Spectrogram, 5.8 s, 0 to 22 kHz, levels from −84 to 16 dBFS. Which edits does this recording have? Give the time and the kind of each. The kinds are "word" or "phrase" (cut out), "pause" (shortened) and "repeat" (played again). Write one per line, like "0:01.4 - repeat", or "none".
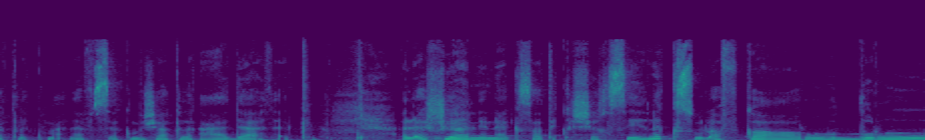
0:01.2 - word
0:03.5 - word
0:04.3 - word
